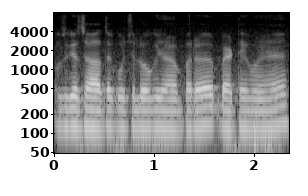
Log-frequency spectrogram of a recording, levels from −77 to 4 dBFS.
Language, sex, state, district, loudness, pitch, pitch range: Hindi, male, Chandigarh, Chandigarh, -16 LUFS, 120 Hz, 120-125 Hz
